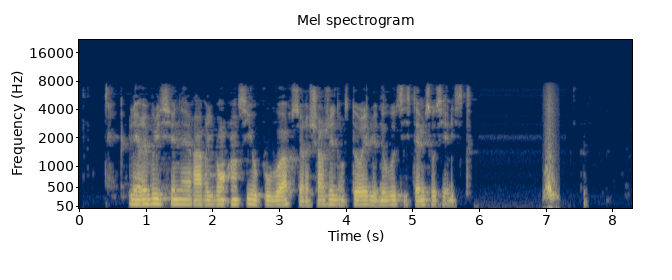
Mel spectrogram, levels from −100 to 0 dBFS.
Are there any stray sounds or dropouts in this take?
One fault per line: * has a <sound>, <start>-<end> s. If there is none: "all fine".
* has a whoosh, 6.9-7.2 s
